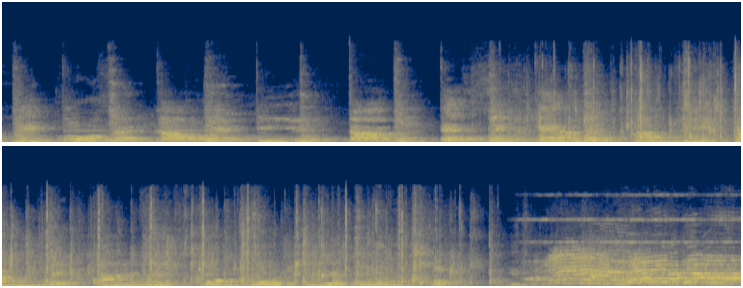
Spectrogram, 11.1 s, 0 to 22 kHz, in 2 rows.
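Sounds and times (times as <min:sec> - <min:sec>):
acoustic guitar strumming: 0:00.0 - 0:08.8
man singing a children's song: 0:00.0 - 0:09.2.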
